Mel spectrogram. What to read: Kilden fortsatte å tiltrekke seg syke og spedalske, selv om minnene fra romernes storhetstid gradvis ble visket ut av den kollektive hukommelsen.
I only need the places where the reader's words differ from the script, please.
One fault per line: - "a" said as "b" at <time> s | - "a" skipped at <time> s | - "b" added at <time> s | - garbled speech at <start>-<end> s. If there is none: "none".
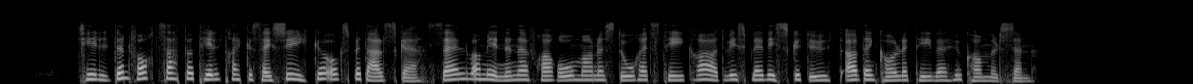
none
